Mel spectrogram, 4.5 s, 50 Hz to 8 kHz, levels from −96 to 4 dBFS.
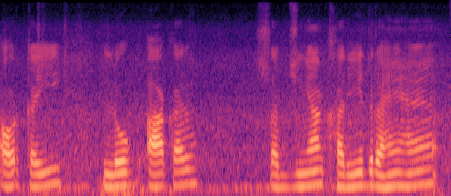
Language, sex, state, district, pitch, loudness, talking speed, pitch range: Hindi, male, Uttar Pradesh, Lucknow, 150 Hz, -17 LUFS, 105 wpm, 145-160 Hz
